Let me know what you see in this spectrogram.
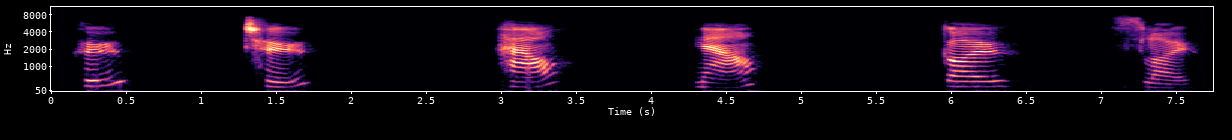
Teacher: Sounds that are produced with the highest part of the tongue but close to the back of the mouth. · High back vowels link with the w sound. High back vowels are oo, ow, and o.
